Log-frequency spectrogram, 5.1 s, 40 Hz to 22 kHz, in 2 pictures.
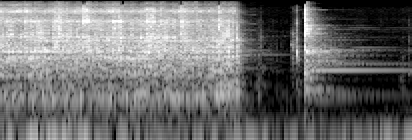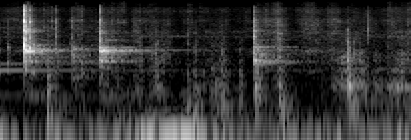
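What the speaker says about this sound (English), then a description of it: "So now I'm just gonna take the 21mm and just tighten all those bolts up." A 21mm socket ratcheting as it tightens the bolts of a Mopar trailer hitch on a 2014+ Jeep Cherokee Trailhawk: a loud noise burst cuts off, then sharp metallic clicks and clanks follow at irregular intervals, close and without talk.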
